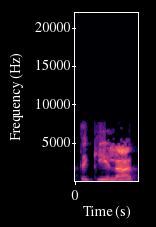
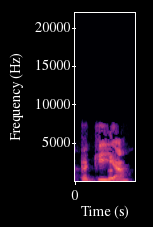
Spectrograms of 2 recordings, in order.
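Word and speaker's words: Taqiyya: Yeah, not tequila, Takiya.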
